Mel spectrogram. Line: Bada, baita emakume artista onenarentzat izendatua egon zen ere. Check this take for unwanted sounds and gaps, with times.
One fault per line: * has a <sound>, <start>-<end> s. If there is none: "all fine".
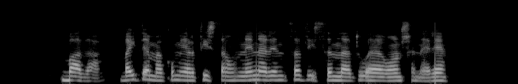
all fine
